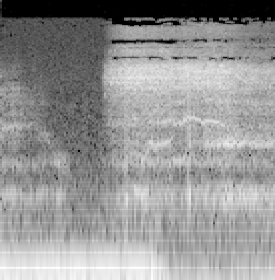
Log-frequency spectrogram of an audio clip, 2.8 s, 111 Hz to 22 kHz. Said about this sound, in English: Hold it. 1, 2. Release. 1, 2, 3. So I breathe in. 1, 2, 3.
